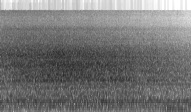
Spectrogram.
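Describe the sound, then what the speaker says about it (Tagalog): Water pours steadily into a cooking pot for a soup of misua with patola and pork, a loud continuous rushing hiss close up with no voices. "Adyahin lang natin yung tubig."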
